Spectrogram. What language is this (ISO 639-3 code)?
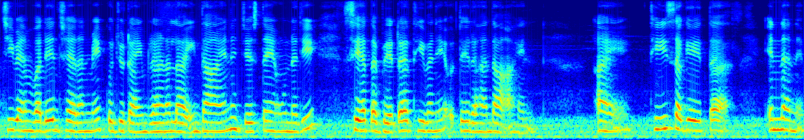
snd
